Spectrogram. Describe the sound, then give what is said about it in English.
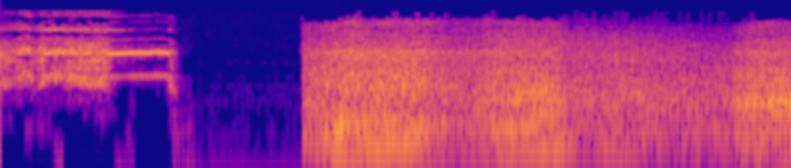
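A single loud rooster crow rings out, cuts to about a second of silence, then a steady, noisy rumble takes over for the rest. “All right, I'll be right back right after we go rooster cruising.”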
